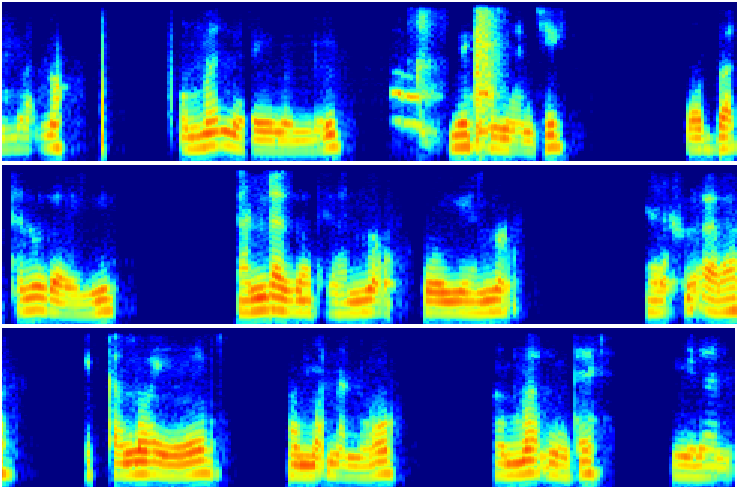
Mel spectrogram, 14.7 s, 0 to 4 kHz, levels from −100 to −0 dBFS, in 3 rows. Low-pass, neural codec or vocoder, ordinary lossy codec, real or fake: 3.6 kHz; codec, 16 kHz, 2 kbps, X-Codec, HuBERT features, trained on general audio; AAC, 32 kbps; fake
